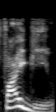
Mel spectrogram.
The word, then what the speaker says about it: Feige: IO9 reports that Kevin, and I always get, like, people pronounce his name, it's Feige, right?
